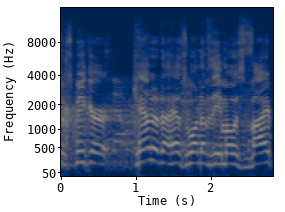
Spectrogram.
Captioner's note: applause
